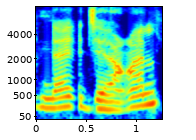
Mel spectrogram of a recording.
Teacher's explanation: Hukumnya adalah qalqalah ya, karena dia diwasol atau disambung di tengah-tengah, maka hukum qalqalahnya qalqalah sughra, kecil ya.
